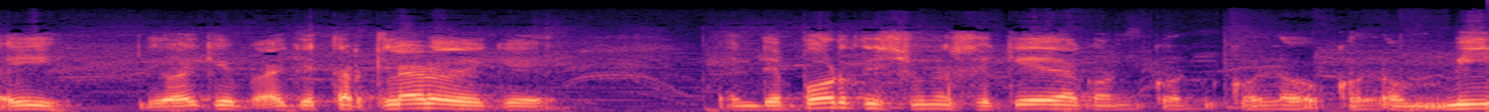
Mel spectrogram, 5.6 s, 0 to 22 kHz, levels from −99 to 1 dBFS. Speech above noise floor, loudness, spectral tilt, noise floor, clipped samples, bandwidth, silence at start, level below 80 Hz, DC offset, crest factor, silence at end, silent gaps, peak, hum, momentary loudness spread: 26 dB; -20 LUFS; -5 dB/octave; -45 dBFS; under 0.1%; 10.5 kHz; 0 s; -54 dBFS; under 0.1%; 14 dB; 0 s; none; -6 dBFS; none; 13 LU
